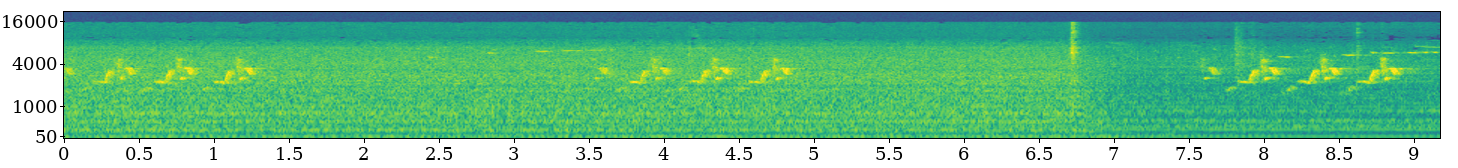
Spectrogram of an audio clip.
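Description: Eastern whip-poor-will singing its three-note 'whip-poor-will' phrase three times, each phrase about a second long, with a pause of a few seconds between them.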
